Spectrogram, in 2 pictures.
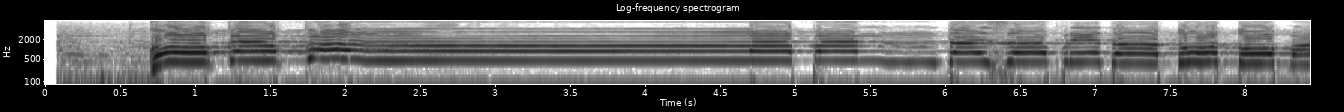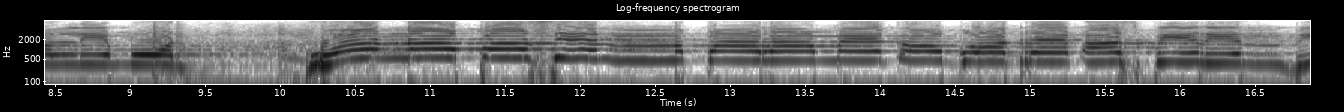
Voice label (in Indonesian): Bapak Ngaji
